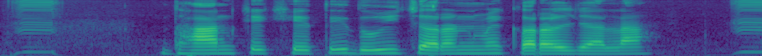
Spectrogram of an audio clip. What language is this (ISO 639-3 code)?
bho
